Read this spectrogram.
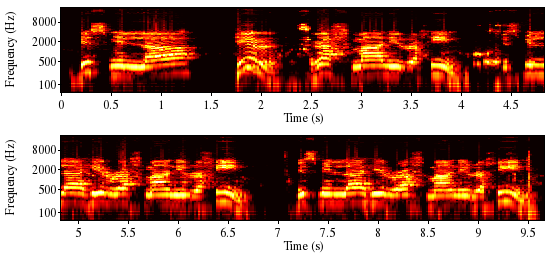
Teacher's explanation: Lam is not pronounced because Lam is followed by a sun letter, Ra. · Lam is not pronounced here because Lam is followed by a sun letter. And Hamza is not pronounced because Hamza is preceded by another word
